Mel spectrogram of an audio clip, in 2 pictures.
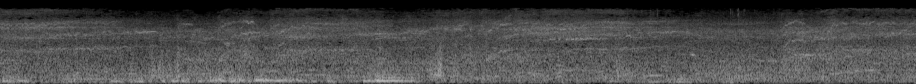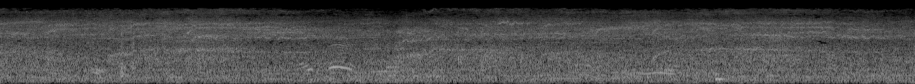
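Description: Several radio-controlled late model race cars running laps on a dirt oval, their motors whining up and down in pitch as they pass, over a background of people's voices.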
